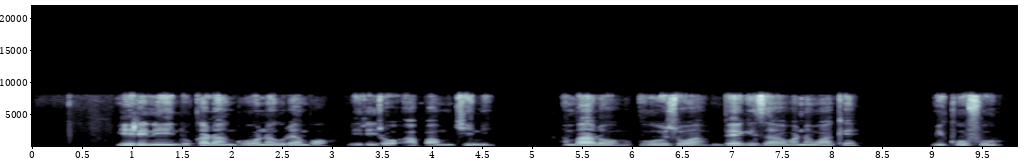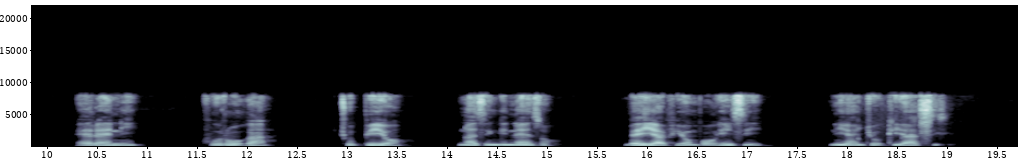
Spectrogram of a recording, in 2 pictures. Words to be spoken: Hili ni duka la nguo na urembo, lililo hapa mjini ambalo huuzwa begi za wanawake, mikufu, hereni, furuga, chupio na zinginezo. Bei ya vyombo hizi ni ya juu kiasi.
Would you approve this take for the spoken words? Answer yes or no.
yes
